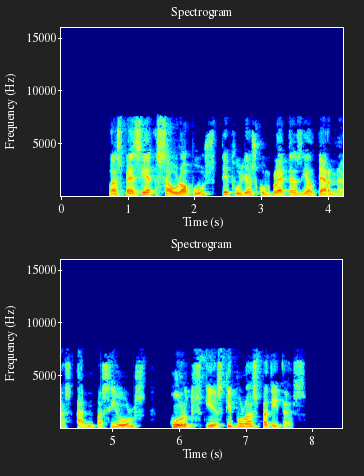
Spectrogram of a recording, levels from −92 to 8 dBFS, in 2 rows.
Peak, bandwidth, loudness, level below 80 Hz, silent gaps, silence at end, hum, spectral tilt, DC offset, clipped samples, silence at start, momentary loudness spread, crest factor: -2 dBFS; 8 kHz; -19 LUFS; -58 dBFS; 2.34-2.40 s, 5.67-5.86 s; 0.6 s; none; -5 dB/octave; under 0.1%; under 0.1%; 0.7 s; 10 LU; 18 dB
